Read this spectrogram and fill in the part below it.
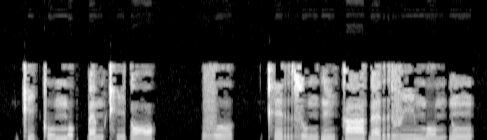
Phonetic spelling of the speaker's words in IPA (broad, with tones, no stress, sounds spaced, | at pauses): kʼ i˦ kʼ u˦ m o˦ k͡p ɛ˨ m kʰ i˨ ɗ ɔ˨ | v ʊ˦˨ | kʰ e˨ r z u˨ ŋ ɗ ĩ˨ k aː˨ ɗ ɛ˦ r v iː˦ m oː˨ m ɗ ũ˦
